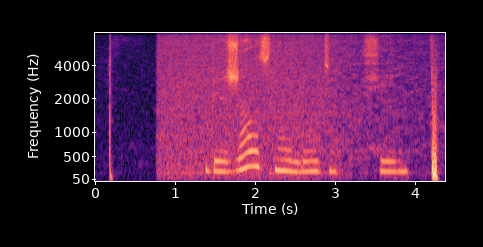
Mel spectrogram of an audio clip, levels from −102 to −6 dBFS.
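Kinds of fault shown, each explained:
Noise suppressor artifacts: background noise drops about 13 dB between words and swells under speech; on a spectrogram the noise floor flickers in patchy, gated blocks.
Noise suppressor catching up: as room noise jumps near 1 s, 0.76–1.41 s gets only about 4 dB reduction, adapting over 650 ms; the spectrogram shows a bright noise band fading.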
